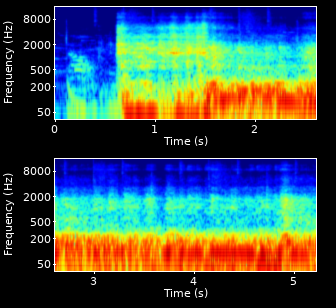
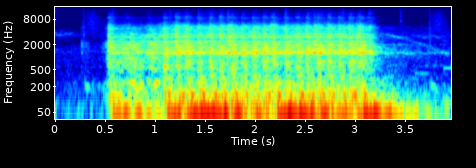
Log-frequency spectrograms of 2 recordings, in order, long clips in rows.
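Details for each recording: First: H8RDCPTR after an accident, with a new fuel pump and a newly hooked-up fuel system: short crank, the engine catches at once and settles into a steady, even idle with no misses or knocks; it runs fine, though a small fuel leak was found afterwards. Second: 1966 Chevrolet C10, post-accident rebuild, temporary fuel source, key on: starter spins the engine steadily about three seconds but it never fires. Old fuel pump not pumping, so it is replaced with a new one.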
